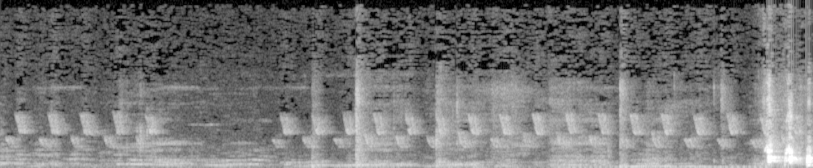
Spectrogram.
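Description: A small bird chirping in a steady, evenly repeated pattern, about three to four chirps a second, with a short pause a couple of seconds in. Near the end a loud squawking cluck comes from the aseel chicken being held.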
